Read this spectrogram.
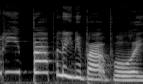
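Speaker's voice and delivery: short sharp snap. Kay snaps at Arthur, who has just burst into his father's chamber. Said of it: "snapped Kay".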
